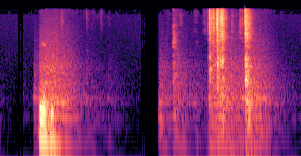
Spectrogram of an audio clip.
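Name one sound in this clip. A plastic laptop panel clacks as it is lifted off and set down.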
